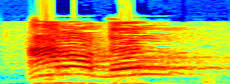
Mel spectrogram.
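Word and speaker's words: عَرَض: Aradun artinya harta atau harta benda, aradun. Kalau irdun artinya kehormatan. Jadi jangan salah bacanya.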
